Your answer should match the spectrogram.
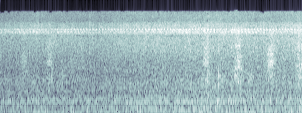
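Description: Honeybees buzz at two hives in a community orchard, a dense, steady drone that holds level throughout with no talking.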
